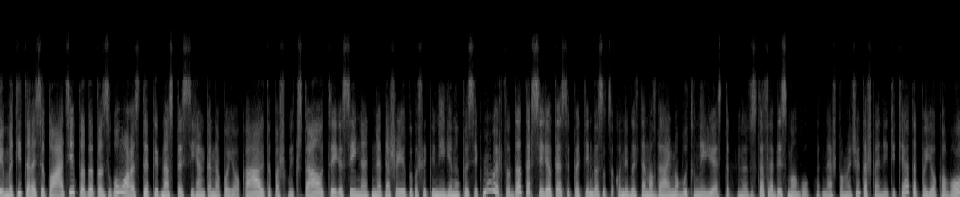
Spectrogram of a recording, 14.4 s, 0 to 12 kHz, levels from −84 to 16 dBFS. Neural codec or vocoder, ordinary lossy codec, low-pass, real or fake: codec, 16 kHz, 0.5 kbps, FunCodec, trained on Chinese and English, 25 frames a second; Opus, 16 kbps; 7.2 kHz; fake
